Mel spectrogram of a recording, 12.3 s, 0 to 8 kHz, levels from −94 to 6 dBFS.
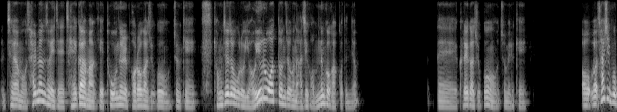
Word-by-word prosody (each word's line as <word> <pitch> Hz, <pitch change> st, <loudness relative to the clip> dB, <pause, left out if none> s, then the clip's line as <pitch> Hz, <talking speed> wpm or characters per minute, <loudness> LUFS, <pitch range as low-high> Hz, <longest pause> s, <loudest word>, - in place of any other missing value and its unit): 제가 125 Hz, -2 st, 0 dB
뭐 95 Hz, -3 st, -5 dB
살면서 185 Hz, -, +2 dB
이제 100 Hz, -3 st, -1 dB
제가 125 Hz, +8 st, +5 dB
막 110 Hz, -3 st, +2 dB
이렇게 95 Hz, 0 st, -4 dB
돈을 125 Hz, +1 st, 0 dB
벌어 115 Hz, +2 st, +1 dB
가지고 95 Hz, -2 st, -3 dB
좀 110 Hz, -, -7 dB
이렇게 95 Hz, -2 st, -8 dB, 0.3 s
경제적으로 130 Hz, -, +2 dB
여유로웠던 210 Hz, -, +4 dB
적은 115 Hz, -5 st, -1 dB
아직 105 Hz, +4 st, -5 dB
없는 115 Hz, -, -1 dB
것 145 Hz, -, +1 dB
같거든요. 90 Hz, -2 st, -9 dB, 1.6 s
네 95 Hz, -2 st, -7 dB
그래 130 Hz, +6 st, 0 dB
가지고 125 Hz, -7 st, -3 dB
좀 100 Hz, -2 st, -10 dB
이렇게 90 Hz, -1 st, -12 dB, 1.1 s
어 125 Hz, 0 st, +1 dB
뭐 150 Hz, +2 st, +1 dB
사실 240 Hz, +2 st, +1 dB
뭐 170 Hz, -3 st, +1 dB
115 Hz, 295 characters per minute, -23 LUFS, 95-140 Hz, 1.6 s, 제가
